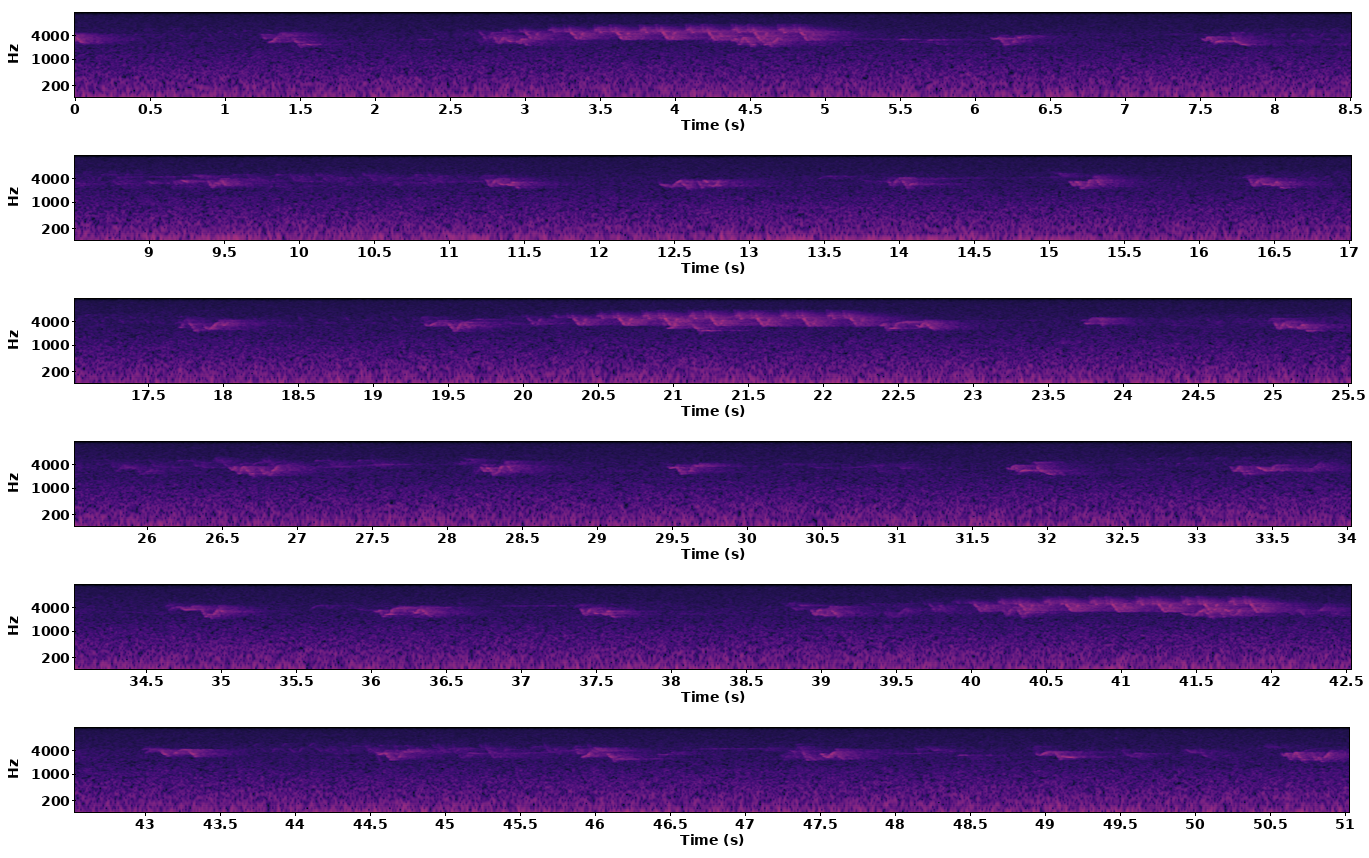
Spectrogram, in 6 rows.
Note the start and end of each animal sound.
0.0s-18.2s: Red-eyed Vireo (Vireo olivaceus)
2.6s-5.2s: Ovenbird (Seiurus aurocapilla)
7.5s-11.8s: Ovenbird (Seiurus aurocapilla)
8.5s-9.7s: Eastern Wood-Pewee (Contopus virens)
13.1s-15.1s: Eastern Wood-Pewee (Contopus virens)
16.5s-17.6s: Yellow-rumped Warbler (Setophaga coronata)
19.1s-51.0s: Red-eyed Vireo (Vireo olivaceus)
19.8s-22.5s: Ovenbird (Seiurus aurocapilla)
25.8s-27.8s: Ovenbird (Seiurus aurocapilla)
25.9s-27.9s: Eastern Wood-Pewee (Contopus virens)
30.1s-31.1s: Eastern Wood-Pewee (Contopus virens)
32.3s-33.9s: Yellow-rumped Warbler (Setophaga coronata)
35.4s-36.7s: Eastern Wood-Pewee (Contopus virens)
36.8s-37.5s: Black-throated Green Warbler (Setophaga virens)
39.5s-42.3s: Ovenbird (Seiurus aurocapilla)
43.3s-44.4s: Yellow-rumped Warbler (Setophaga coronata)
44.4s-46.2s: Ovenbird (Seiurus aurocapilla)
44.8s-46.1s: Eastern Wood-Pewee (Contopus virens)
46.4s-47.4s: Black-throated Green Warbler (Setophaga virens)
47.7s-48.5s: Eastern Wood-Pewee (Contopus virens)

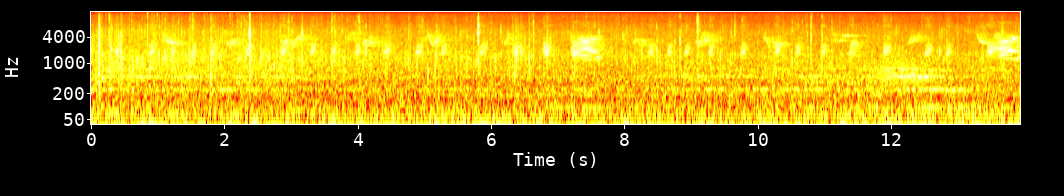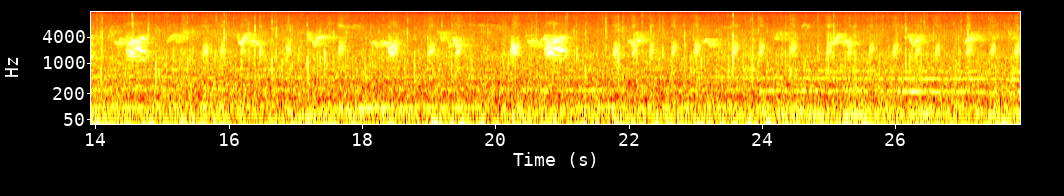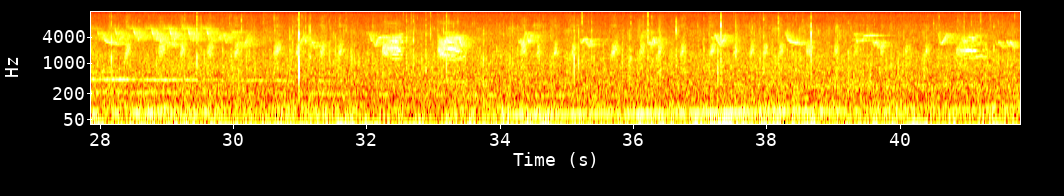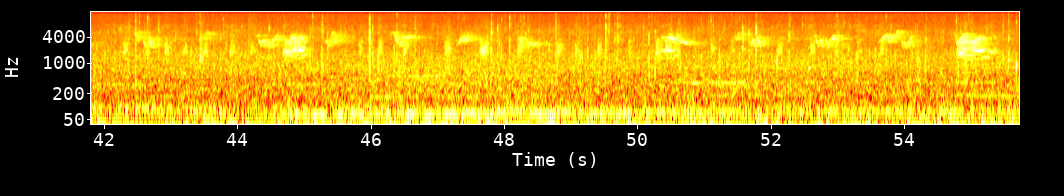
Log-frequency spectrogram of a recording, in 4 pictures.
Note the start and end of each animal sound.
0.0s-5.4s: Red-eyed Vireo (Vireo olivaceus)
0.0s-55.7s: unknown mammal
5.9s-55.7s: Red-eyed Vireo (Vireo olivaceus)
27.7s-30.1s: Ovenbird (Seiurus aurocapilla)

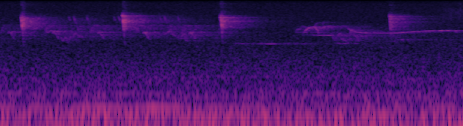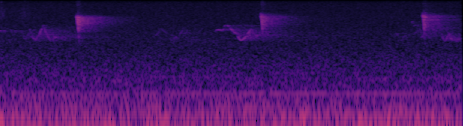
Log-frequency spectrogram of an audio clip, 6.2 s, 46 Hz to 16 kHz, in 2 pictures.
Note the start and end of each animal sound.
0.0s-1.5s: Ovenbird (Seiurus aurocapilla)
0.0s-6.2s: Eastern Chipmunk (Tamias striatus)
0.0s-6.2s: Red-eyed Vireo (Vireo olivaceus)
1.8s-3.3s: Eastern Wood-Pewee (Contopus virens)

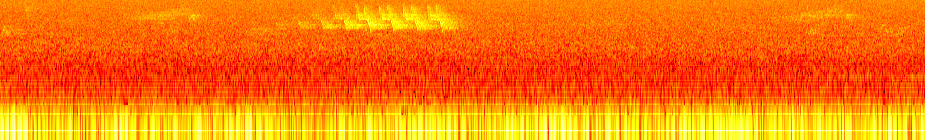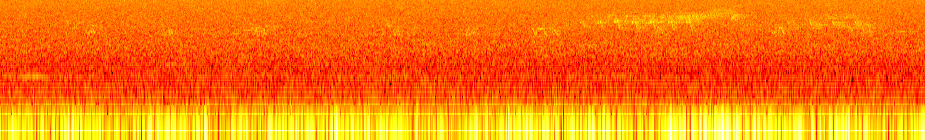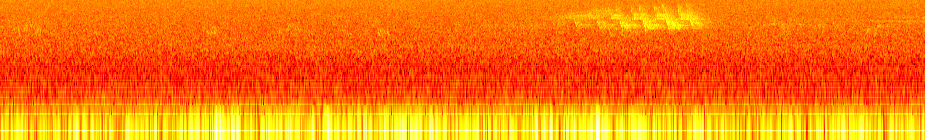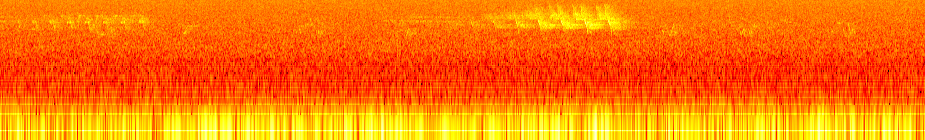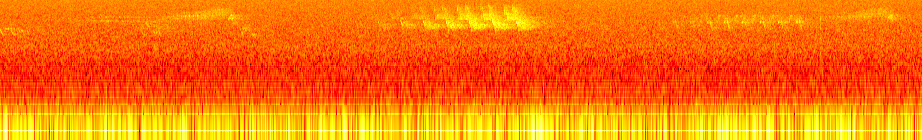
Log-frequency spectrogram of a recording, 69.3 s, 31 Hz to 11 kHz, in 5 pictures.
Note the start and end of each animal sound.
1.9s-3.1s: Northern Parula (Setophaga americana)
4.2s-7.0s: Ovenbird (Seiurus aurocapilla)
11.5s-13.0s: Northern Parula (Setophaga americana)
13.1s-63.8s: Red-eyed Vireo (Vireo olivaceus)
21.9s-24.7s: Ovenbird (Seiurus aurocapilla)
24.0s-25.0s: Northern Parula (Setophaga americana)
25.5s-27.2s: Northern Parula (Setophaga americana)
35.9s-38.5s: Ovenbird (Seiurus aurocapilla)
40.5s-42.1s: Dark-eyed Junco (Junco hyemalis)
42.1s-43.9s: Ovenbird (Seiurus aurocapilla)
48.7s-51.5s: Ovenbird (Seiurus aurocapilla)
56.6s-57.8s: Dark-eyed Junco (Junco hyemalis)
57.7s-59.1s: Northern Parula (Setophaga americana)
60.7s-63.6s: Ovenbird (Seiurus aurocapilla)
65.5s-67.6s: Ovenbird (Seiurus aurocapilla)
67.8s-69.1s: Northern Parula (Setophaga americana)

